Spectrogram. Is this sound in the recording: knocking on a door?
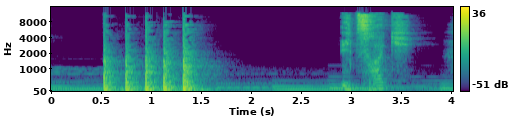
yes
